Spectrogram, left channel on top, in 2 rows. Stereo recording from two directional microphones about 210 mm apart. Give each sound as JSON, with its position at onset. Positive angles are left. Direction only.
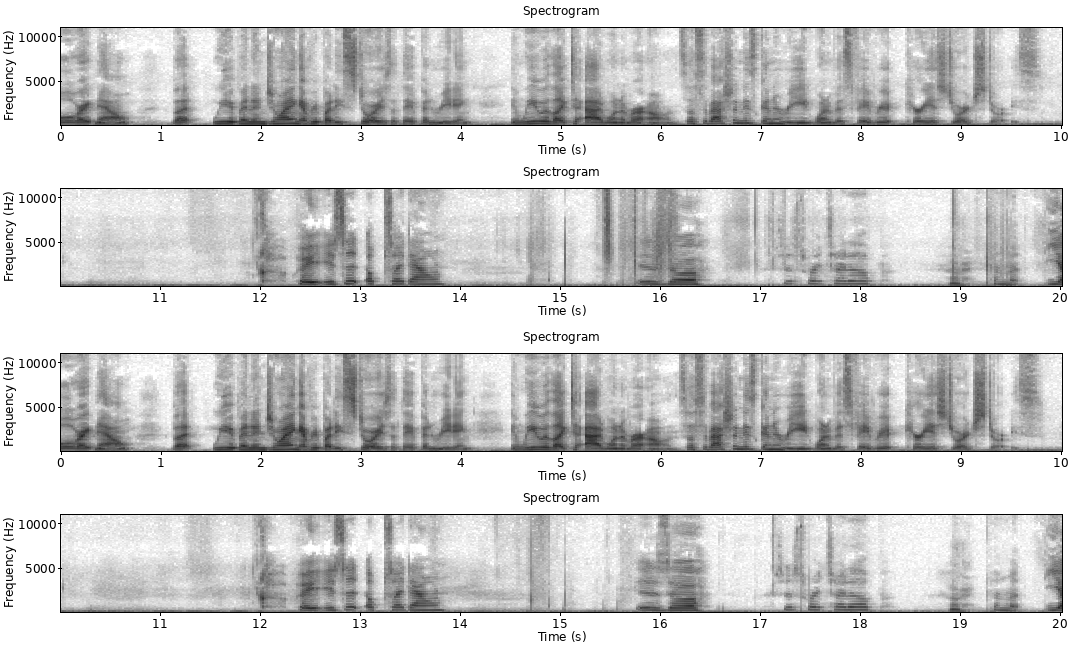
{"t": 0.0, "sound": "speech", "side_deg": 0}
{"t": 11.9, "sound": "a woman's voice", "side_deg": 40}
{"t": 15.9, "sound": "speech", "side_deg": -35}
{"t": 18.9, "sound": "speech", "side_deg": 0}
